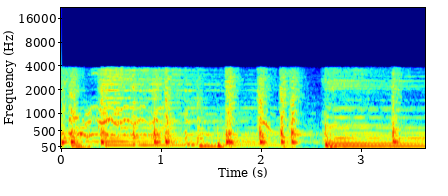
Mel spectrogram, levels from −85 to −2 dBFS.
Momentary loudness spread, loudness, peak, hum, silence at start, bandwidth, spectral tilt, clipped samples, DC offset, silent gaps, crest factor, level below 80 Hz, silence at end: 4 LU; -19 LUFS; 0 dBFS; none; 0 s; 4 kHz; -11 dB/octave; under 0.1%; under 0.1%; none; 16 dB; -26 dBFS; 0 s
